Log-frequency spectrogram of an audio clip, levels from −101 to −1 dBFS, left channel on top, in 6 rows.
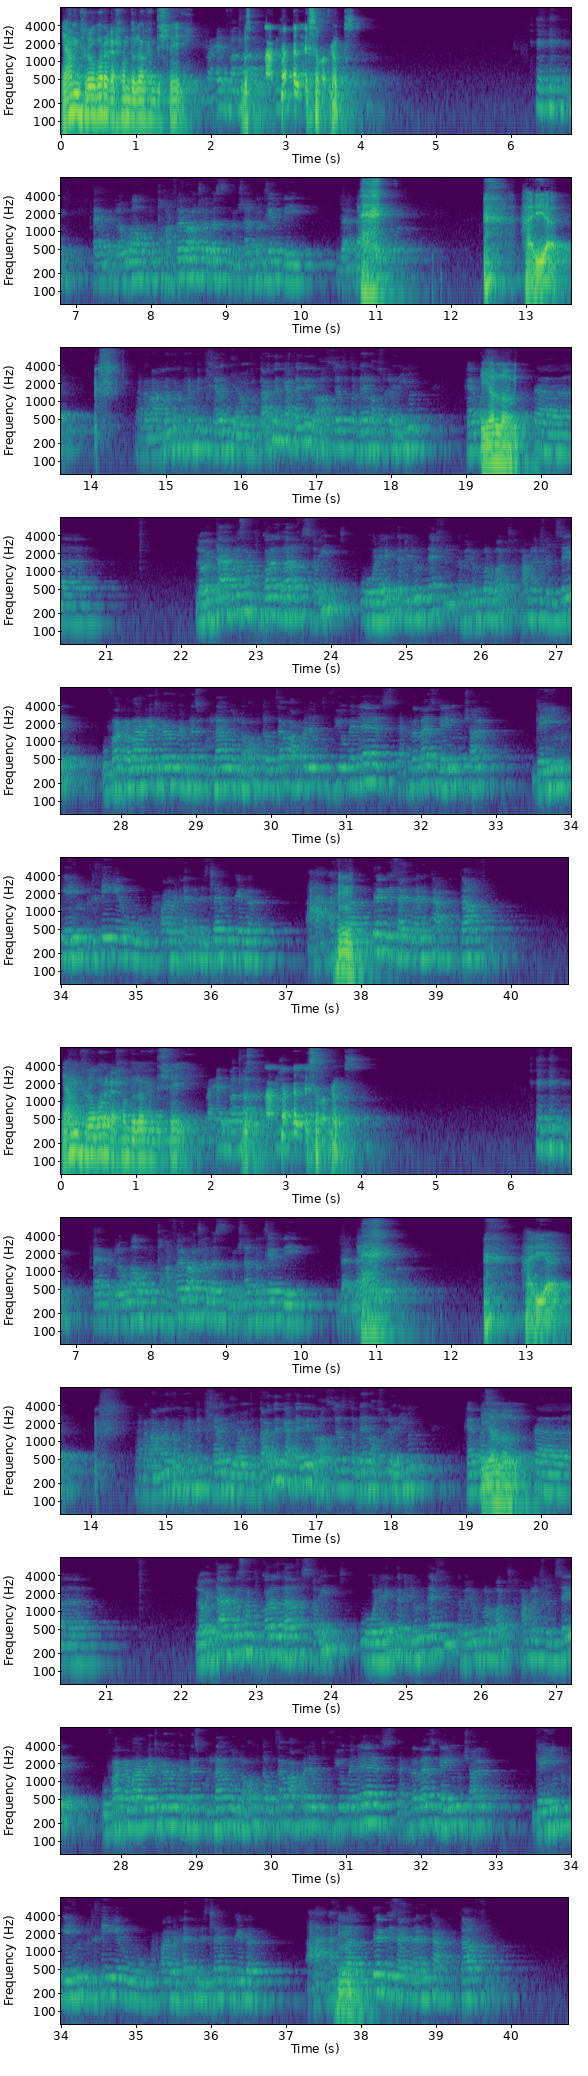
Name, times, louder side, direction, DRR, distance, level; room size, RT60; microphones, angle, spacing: voice 1, 0.0-1.7 2.4-3.9 10.8-11.1 12.4-13.4 14.1-14.3 19.2-19.7 37.7-37.9, left 5 dB, 60° left, 13 dB, 0.4 m, -25 dB
voice 2, 1.9-3.3 6.3-6.8 7.2-9.9 10.5-11.1 14.6-18.3 19.0-19.4 19.9-20.7 22.2-24.0 24.4-27.3 27.7-32.8 33.5-36.6 37.3-39.7, right 1 dB, 25° right, -3 dB, 2.4 m, -40 dB
8.9 x 7.0 x 4.4 m, 1.0 s
head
